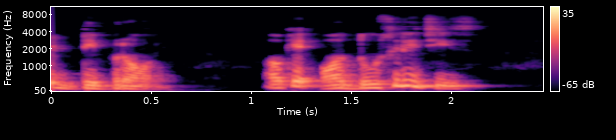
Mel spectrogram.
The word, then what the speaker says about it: de Broglie: जी हाँ, ऐसे इनके नाम की स्पेलिंग देखो तो ऐसे अलग दिखती है बट इसे प्रोनाउंस किया जाता है डिब्रॉय।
